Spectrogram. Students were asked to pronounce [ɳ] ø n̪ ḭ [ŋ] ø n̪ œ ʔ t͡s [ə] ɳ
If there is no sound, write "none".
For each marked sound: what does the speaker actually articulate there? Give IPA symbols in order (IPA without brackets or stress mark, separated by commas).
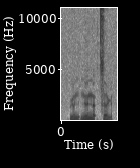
ɳ, n̪, ə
